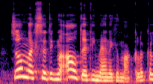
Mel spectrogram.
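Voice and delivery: usual speaking voice

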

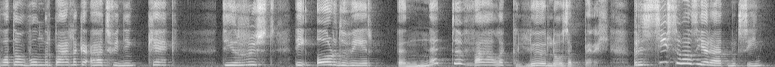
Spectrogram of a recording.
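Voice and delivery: prim little man in raptures; delighted Meneer Just. Acted. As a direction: gush over the neat grey hill. Meneer Just admires colourless hill.

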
